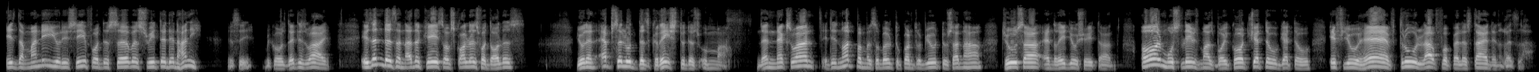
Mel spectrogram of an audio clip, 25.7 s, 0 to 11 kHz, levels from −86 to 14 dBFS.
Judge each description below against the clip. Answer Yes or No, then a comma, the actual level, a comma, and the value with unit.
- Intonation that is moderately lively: Yes, average, 3.9 semitones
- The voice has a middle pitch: Yes, medium, 160 Hz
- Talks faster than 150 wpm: No, average, 145 wpm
